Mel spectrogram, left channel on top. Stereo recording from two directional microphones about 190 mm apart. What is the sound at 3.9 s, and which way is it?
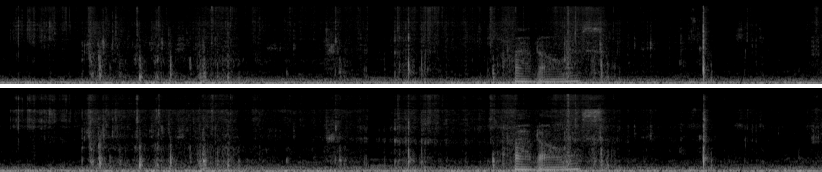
Crumpling, 10° left (ahead or behind).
